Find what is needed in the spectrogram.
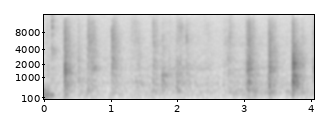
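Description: Tarot cards being handled on a wooden table: a string of about a dozen light, irregular clicks and taps, the sharpest near the start and just before the end.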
